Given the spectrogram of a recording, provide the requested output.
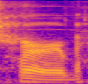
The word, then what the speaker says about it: herb: right but like uh in the uk it's pronounced herb with a h and um someone call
